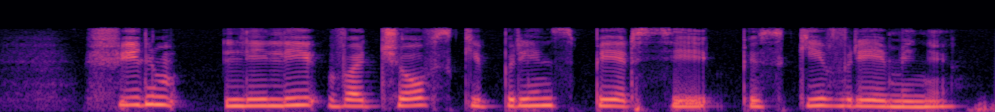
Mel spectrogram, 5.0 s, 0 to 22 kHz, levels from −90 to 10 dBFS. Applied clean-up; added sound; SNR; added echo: none; none; none; none.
